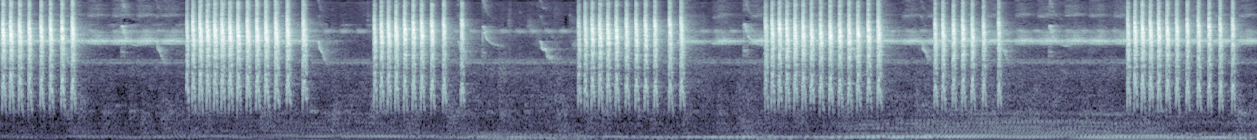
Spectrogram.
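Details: Eurasian tree sparrow in a fighting mood, recorded as master audio for training competition songbirds: six bursts of fast, harsh, dry chirps, each about a second long, arriving every two seconds over a steady thin high whine.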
